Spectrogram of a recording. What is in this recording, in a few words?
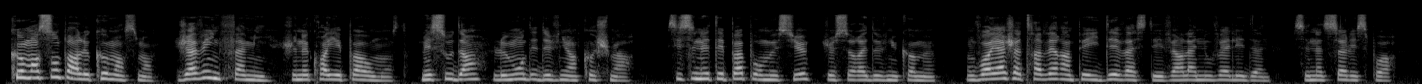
FRENCH boy, children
